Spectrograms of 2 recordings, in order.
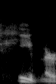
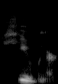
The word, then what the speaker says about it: Huebner: So it's Huebner, not Huebner.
